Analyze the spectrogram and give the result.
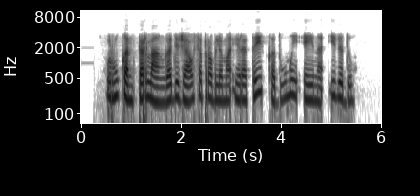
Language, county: Lithuanian, Vilnius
